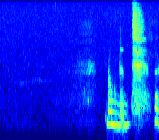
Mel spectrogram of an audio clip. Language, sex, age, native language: Icelandic, female, 18-19, Icelandic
